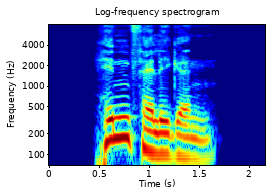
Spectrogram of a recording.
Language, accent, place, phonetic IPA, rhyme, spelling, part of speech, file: German, Germany, Berlin, [ˈhɪnˌfɛlɪɡn̩], -ɪnfɛlɪɡn̩, hinfälligen, adjective, De-hinfälligen.ogg
- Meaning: inflection of hinfällig: 1. strong genitive masculine/neuter singular 2. weak/mixed genitive/dative all-gender singular 3. strong/weak/mixed accusative masculine singular 4. strong dative plural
